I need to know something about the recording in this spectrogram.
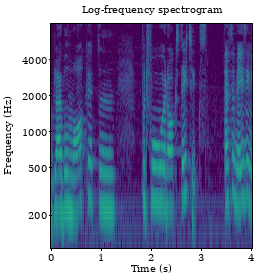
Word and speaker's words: Sthetics: Mentioning the global market, you guys are Sthetics.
